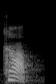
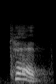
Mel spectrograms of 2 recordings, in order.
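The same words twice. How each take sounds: First: The vowel is an open 'a' sound. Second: The vowel is a short 'eh' sound. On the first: The speaker calls it wrong. "not cat" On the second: The speaker calls it right. "If you are pronouncing this sound, is eh"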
